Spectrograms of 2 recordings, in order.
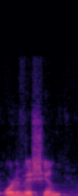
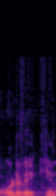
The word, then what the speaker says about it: Ordovician: period which is called the ordovician or order vacant I've heard it pronounce different ways so if you look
